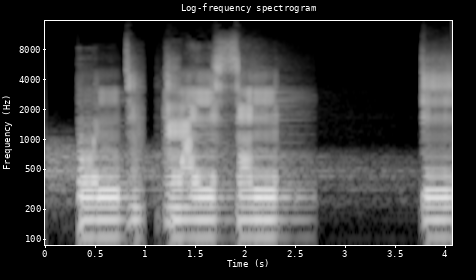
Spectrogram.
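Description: Electronic dance track in a breakdown: a fading tail, then three short distorted synth stabs in quick succession, a near-silent gap about three seconds in, and a fresh stab right at the end.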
